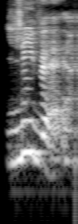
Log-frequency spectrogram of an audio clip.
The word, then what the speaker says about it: l'hiver: This one is very interesting. Because ER at the end usually makes the sound E. But sometimes we are going to pronounce the E and then the R and then the E before the R. It's going to be a R. L'hiver, ver.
